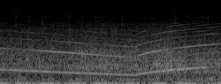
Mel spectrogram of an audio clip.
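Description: police car siren

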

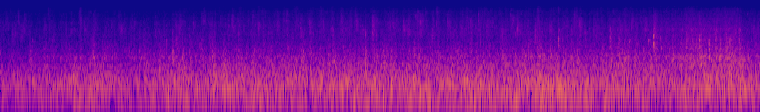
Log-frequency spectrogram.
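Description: rain falling

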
